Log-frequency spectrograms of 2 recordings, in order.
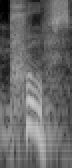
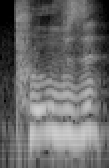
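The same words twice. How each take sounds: First: The word ends with an f sound. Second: The word ends with a v sound. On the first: The speaker calls it right. "we say" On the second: The speaker calls it wrong. "We don't say"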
